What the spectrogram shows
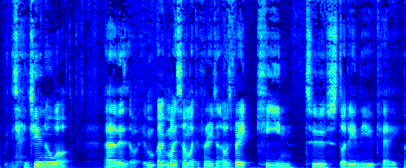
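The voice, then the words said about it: Strong British accent, slightly Scottish. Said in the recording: “You have a very strong British accent ... I can hear a slight Scottish accent.”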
